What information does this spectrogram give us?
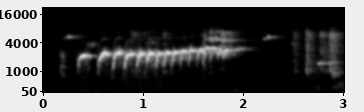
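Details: White-rumped shama singing: a rapid run of about fifteen short rising whistled notes that climb gradually in pitch, followed by a brief thin whistle and a burst of buzzy, scratchy notes.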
